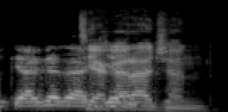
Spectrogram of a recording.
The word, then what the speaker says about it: Thyagarajan: shot so okay tagayan is that moderately yeah you got it right except that the J is pronounced as J so tagar Rajan okay okay so not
